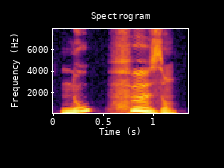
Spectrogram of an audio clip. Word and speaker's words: faisons: nous faisons mais les lettres à i se prononce comme un e ce qui donne à l'oral nous faisons tu remarqueras aussi qu'à la deuxième personne du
